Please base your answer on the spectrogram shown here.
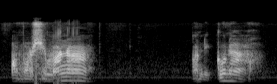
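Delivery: loud angry outburst; angry shout. Real, not acted. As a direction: yell it at the traitors. Shouting at fleeing players.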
